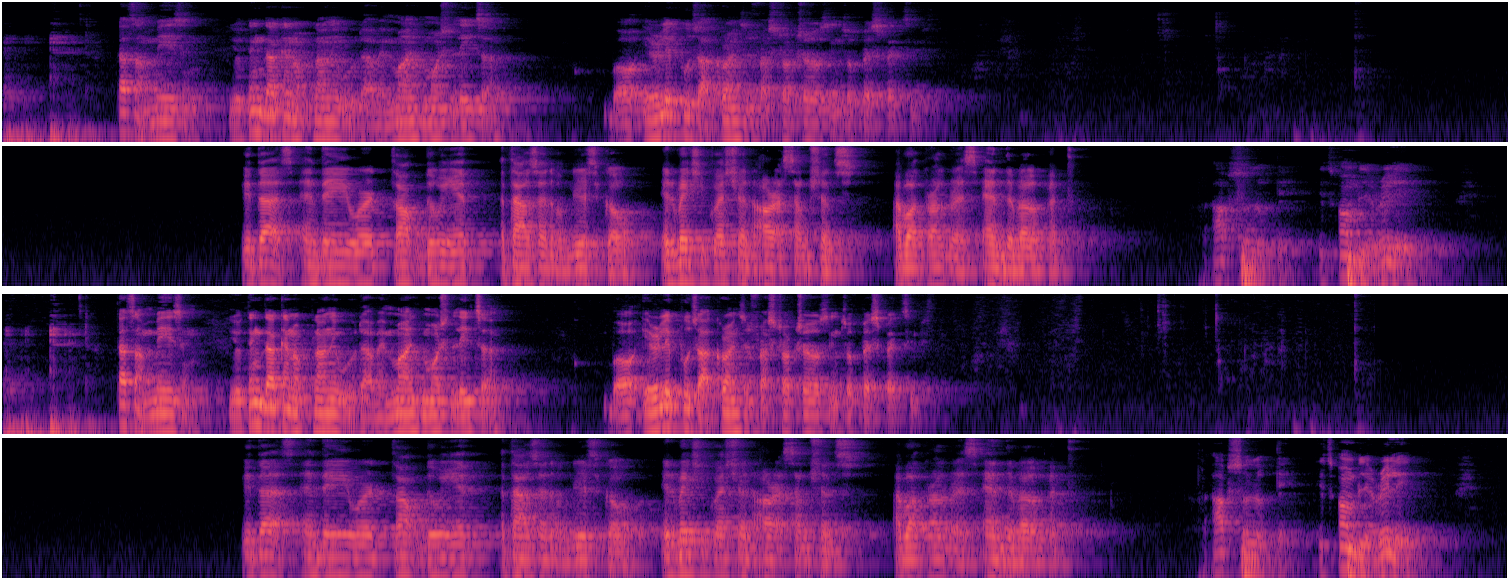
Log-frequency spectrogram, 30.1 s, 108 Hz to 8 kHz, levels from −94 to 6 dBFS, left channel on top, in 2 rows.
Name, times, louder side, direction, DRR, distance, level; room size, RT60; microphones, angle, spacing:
voice 1, 1.2-2.0 2.3-5.0 6.1-9.0 27.2-27.9 28.4-29.2, right 5 dB, 55° right, 10 dB, 0.4 m, -32 dB
voice 2, 17.5-19.8 20.0-21.4 21.6-23.6 24.0-25.6 27.4-27.6 28.5-28.6, left 3 dB, 30° left, 9 dB, 0.3 m, -32 dB
6.3 x 4.9 x 3.2 m, 1.2 s
head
